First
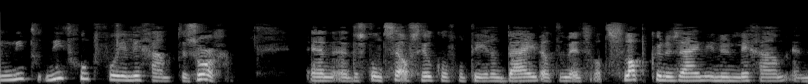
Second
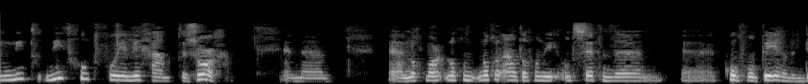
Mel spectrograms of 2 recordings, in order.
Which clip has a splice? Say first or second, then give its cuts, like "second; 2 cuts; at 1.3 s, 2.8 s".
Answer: second; 1 cut; at 2.8 s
